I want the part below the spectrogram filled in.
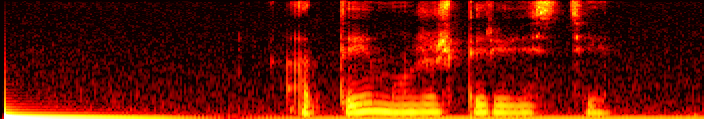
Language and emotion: Russian, neutral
